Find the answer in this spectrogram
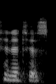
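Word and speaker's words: tinnitus: have I should mention it can be pronounced tinitus or tentis so if you have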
